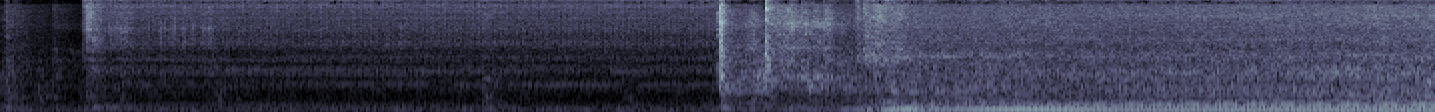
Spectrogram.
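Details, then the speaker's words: Jeep Scrambler after a fuel pump replacement, in neutral: quiet stretch, a cranking burst, then the engine catches and settles into a steady, even idle with no odd noises. Normal start and idle. "I'll take that. That's not noisy at all."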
